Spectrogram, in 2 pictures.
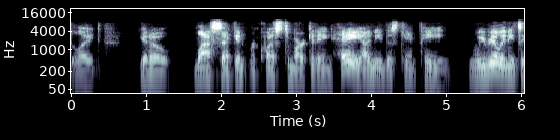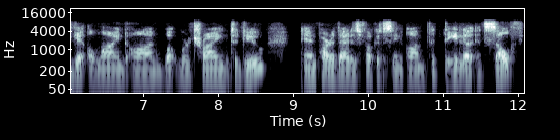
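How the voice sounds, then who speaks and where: A man with a Boston accent presenting at a user group meetup. His voice is mellow and dark. He talks conversationally, with frequent fillers and restarts. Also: medium pitch, steady tone, moderate pace.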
